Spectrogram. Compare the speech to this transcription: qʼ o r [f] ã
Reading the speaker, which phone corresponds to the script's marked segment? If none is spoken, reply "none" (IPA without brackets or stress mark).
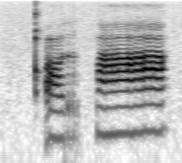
p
